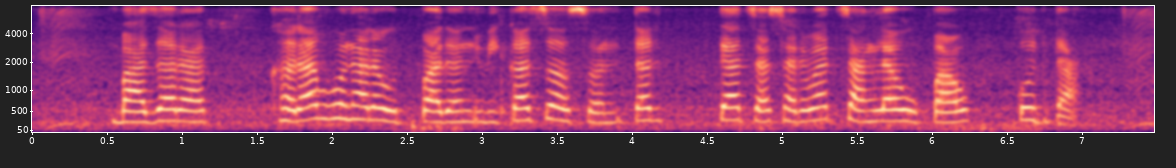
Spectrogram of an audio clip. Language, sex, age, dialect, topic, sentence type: Marathi, female, 25-30, Varhadi, agriculture, statement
